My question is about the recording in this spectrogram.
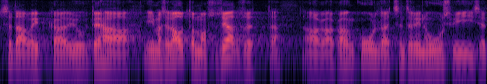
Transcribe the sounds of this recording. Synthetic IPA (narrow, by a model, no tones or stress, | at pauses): se̞d̪ɑvɤjb̥̚kɑjut̪e̞ɦɑilmɑs̬e̞lɑwt̪ˑo̞mɑksuse̞ɑd̪uset̪ˑːḛ | ɑɡ̥ɑɡ̥ɑnkuːld̪ɑet̪sense̞lːineuːsviːse̞t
